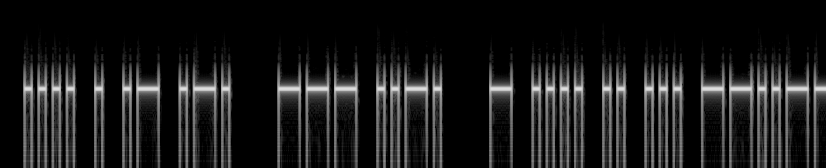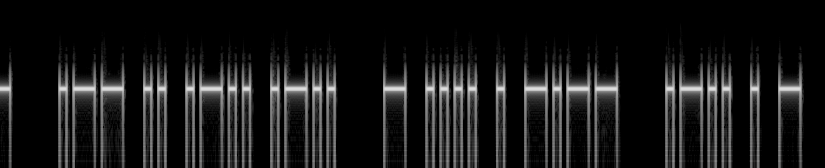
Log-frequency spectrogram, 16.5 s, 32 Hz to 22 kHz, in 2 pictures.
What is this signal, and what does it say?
Morse code, heard as a keyed tone, about 17 wpm, 700 Hz. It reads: HEAR OF THIS, WILL THEY LET
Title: Sentences from Top 400 Words 17wpm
